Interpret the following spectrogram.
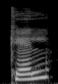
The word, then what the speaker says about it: quel: But even though quel is spelled differently according to whether it's singular or plural, masculine or feminine, all forms of quel share the same pronunciation.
